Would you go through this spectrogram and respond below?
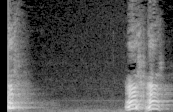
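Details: Siberian Husky dog indoors throwing a fit over food: a single sharp bark, a pause, then a quick double bark with a rising-falling tone.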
